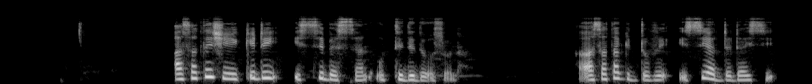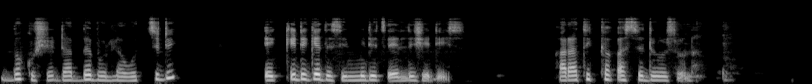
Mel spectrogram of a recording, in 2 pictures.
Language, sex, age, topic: Gamo, female, 25-35, government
